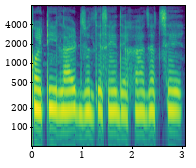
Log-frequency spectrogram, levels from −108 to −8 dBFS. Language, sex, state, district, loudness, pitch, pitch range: Bengali, male, West Bengal, Cooch Behar, -19 LUFS, 180 Hz, 175-185 Hz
